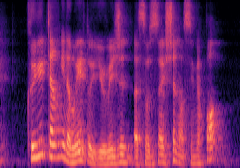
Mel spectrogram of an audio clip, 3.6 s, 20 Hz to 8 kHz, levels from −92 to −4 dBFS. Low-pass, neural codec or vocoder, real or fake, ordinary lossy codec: none; codec, 16 kHz, about 1 kbps, DyCAST, with the encoder's durations; fake; none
